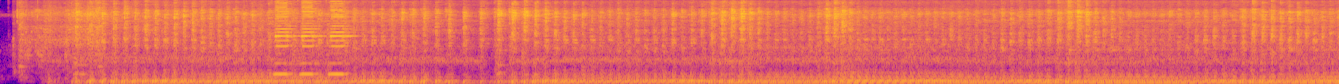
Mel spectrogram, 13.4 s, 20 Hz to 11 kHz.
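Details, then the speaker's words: 1988 Nissan Sentra with the E16i engine after troubleshooting starting and running issues: catches within a second of cranking and settles into a steady, even idle with no stumble or misfire. "Alright, got the car started with"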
